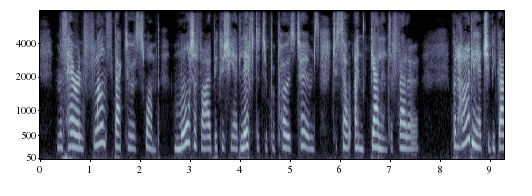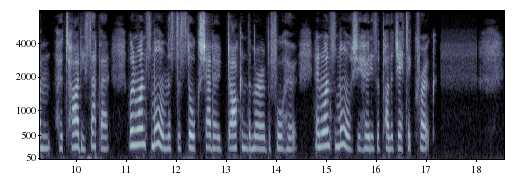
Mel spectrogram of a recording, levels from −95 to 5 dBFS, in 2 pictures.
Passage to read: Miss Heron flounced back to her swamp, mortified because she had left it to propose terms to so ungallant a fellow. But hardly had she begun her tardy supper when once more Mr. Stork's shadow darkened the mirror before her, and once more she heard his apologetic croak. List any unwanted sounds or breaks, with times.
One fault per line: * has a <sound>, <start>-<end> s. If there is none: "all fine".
all fine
